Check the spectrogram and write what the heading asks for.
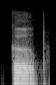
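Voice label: "goop", American English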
